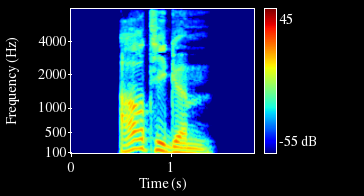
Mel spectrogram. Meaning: strong dative masculine/neuter singular of artig
- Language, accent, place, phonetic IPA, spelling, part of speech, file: German, Germany, Berlin, [ˈaːɐ̯tɪɡəm], artigem, adjective, De-artigem.ogg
